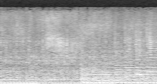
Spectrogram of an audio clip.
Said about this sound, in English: It almost makes you forget about the risk. Until you hear the drone of two helicopters. They're air ambulances.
